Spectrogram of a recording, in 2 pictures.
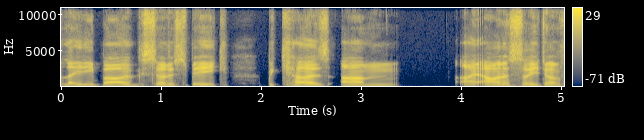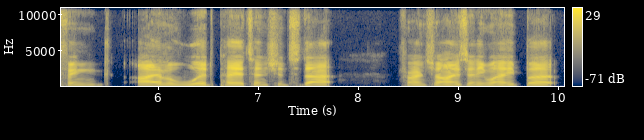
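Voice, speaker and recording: A man's voice: lowish voice, pushed and bright, smooth, no echo. A man chatting casually on his own live stream, hesitant and full of fillers and restarts.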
